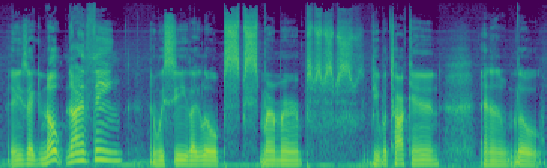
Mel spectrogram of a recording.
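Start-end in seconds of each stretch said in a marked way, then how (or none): 0.5-1.6 villager playing dumb. 4.0-4.9 soft unvoiced pss pss whisper sounds; whispered psst. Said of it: "they're all whispering with each other".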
